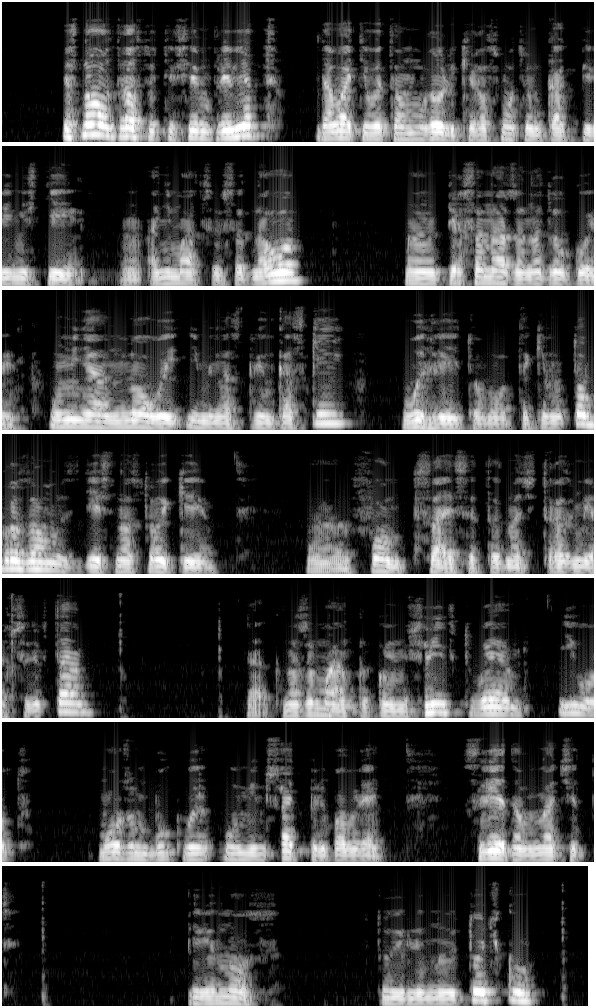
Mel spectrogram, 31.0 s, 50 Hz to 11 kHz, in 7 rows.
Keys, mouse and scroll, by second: 17.7 click, 21.9-23.9 drag, 27.0-28.7 drag, 29.0-30.9 drag.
